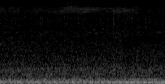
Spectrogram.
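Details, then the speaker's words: 2000-2007 GMC/Chevy Silverado 2500HD 6.0L V8 after fly-by-wire throttle body replacement; smooth, even idle rumble with no misses, knocks or hunting; owner says engine sounds good, no check engine or reduced power warning: normal idle. "Engine sounds good. Check the dash. Woohoo!"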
